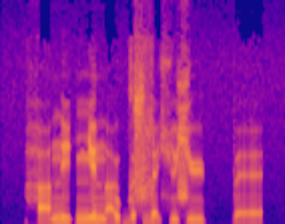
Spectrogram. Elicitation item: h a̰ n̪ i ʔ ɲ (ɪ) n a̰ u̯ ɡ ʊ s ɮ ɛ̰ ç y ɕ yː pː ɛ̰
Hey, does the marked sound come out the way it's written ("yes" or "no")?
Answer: yes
